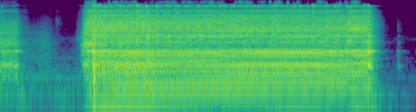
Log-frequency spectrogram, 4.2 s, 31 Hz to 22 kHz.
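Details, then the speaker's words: Makita 40V XGT impact driver driving a screw in comparison with Metabo HPT 36V triple hammer: about three seconds of steady high buzzing, pitch sagging slightly under load, clean stop; tool working normally. "but gosh, the difference in vibration is pretty, and noise is pretty incredible."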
